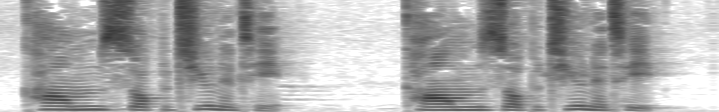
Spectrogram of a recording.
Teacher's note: 尾部的这个 S 要读成浊辅音 Z，再和后面的 Opportunity 连读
